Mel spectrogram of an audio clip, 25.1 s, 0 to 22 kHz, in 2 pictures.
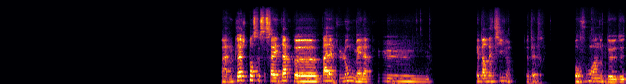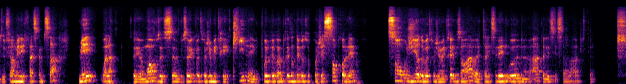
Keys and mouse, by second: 0.4 ctrl+right click, 1.0 ctrl+right click, 1.9 ctrl+right click, 2.6 ctrl+right click, 3.0 ctrl+right click, 3.5 shift+middle drag, 4.0 middle click, 4.7 shift+right click, 5.1 shift+middle drag, 5.6 middle drag, 6.0 shift+middle drag, 8.3 shift+right click, 10.1 ctrl+right click, 11.0 shift+right click, 11.8 ctrl+right click, 12.5 shift+right click, 13.3 ctrl+right click, 14.1 ctrl+right click, 14.7 shift+right click, 15.5 ctrl+right click, 16.0 ctrl+right click, 17.0 ctrl+right click, 17.8 shift+middle drag, 18.2 middle click, 18.8 shift+middle drag, 19.2 middle drag, 19.7 shift+middle drag, 20.1 middle drag, 20.8 shift+right click, 21.2 shift+middle drag, 22.1 ctrl+right click, 22.5 middle click, 23.5 shift+right click, 24.2 ctrl+right click, 24.5 middle click.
